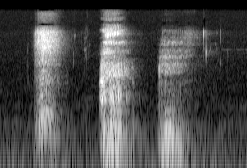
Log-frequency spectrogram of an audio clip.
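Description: Three short, rough throat-clearing bursts in quick succession, close and fairly loud, with brief pauses between them and no speech.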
